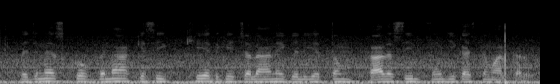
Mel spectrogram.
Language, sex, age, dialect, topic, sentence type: Hindi, male, 60-100, Awadhi Bundeli, banking, statement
